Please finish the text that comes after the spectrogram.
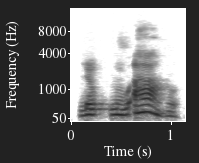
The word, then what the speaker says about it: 루아흐: 히브리어로 르아흐 발음은 별로 좋지 않은데 루아흐 이런 말이에요.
